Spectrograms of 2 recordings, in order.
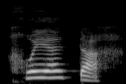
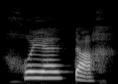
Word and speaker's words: Goeiedag: Goeiedag, ek is Anne-Marie Luck. Aangename kennis. Let's try that again. G. Try pronouncing it from the back of your throat. Goeiedag.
